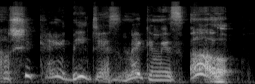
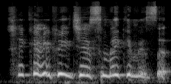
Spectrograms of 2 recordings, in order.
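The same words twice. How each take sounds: First: Higher, incredulous; can't believe what she just heard; disbelieving, pitched up; stunned disbelief. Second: Much higher, incredulous through a laugh; disbelieving, pitched way up; laughing disbelief. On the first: Reacting in disbelief to psychic clip. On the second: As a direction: squeak it out in amazed disbelief. Laughing disbelief after clip. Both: Real, not acted.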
